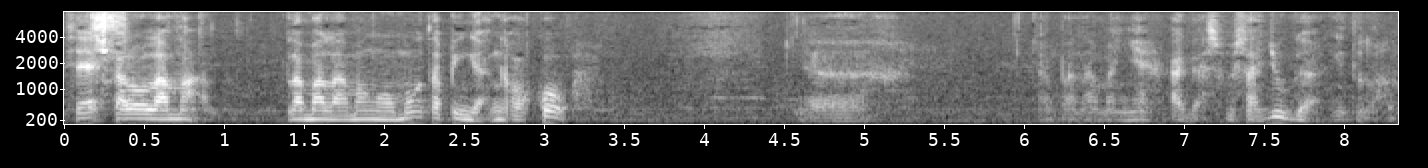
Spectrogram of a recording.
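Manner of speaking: talking around a cigarette; smoking while speaking; cigarette in mouth. Real, not acted. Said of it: "Saya sambil merokok ya".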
